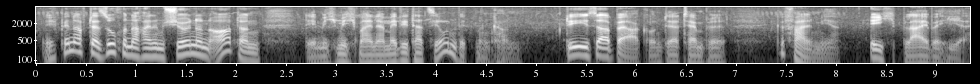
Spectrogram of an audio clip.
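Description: A man's voice: low voice, wildly swooping pitch, normal speed, slight background noise, full character voice. A man playing an easygoing but easily offended wandering monk, expressively, in a children's radio play. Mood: easygoing, thirsty.

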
